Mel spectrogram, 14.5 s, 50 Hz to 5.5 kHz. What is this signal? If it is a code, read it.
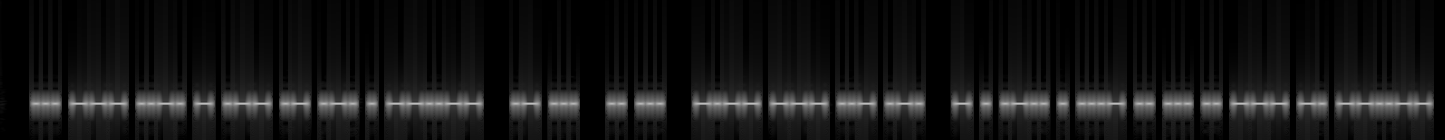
Morse code, heard as a keyed tone, about 25 wpm, 600 Hz. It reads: SOFTWARE, AS IS YOUR TELEVISION,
